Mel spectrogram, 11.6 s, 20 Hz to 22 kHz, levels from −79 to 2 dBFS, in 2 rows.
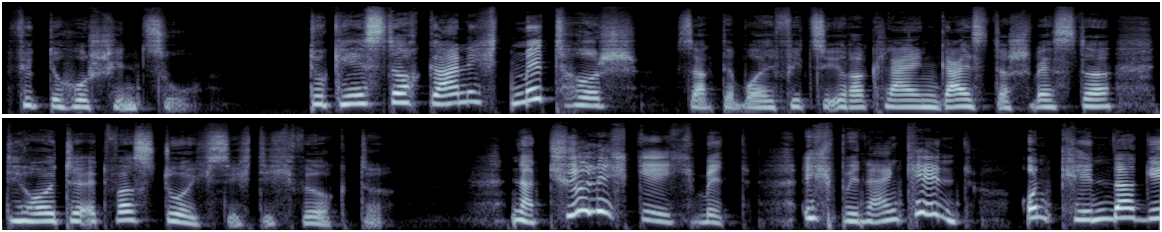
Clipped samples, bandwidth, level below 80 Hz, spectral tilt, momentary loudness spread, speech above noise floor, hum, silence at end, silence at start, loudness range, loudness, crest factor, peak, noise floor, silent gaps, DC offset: under 0.1%; 19 kHz; -68 dBFS; -2.5 dB/octave; 12 LU; 48 dB; none; 0 s; 0.1 s; 3 LU; -20 LUFS; 18 dB; -2 dBFS; -68 dBFS; none; under 0.1%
